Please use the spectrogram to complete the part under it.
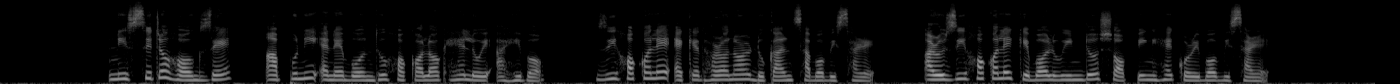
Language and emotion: Assamese, neutral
